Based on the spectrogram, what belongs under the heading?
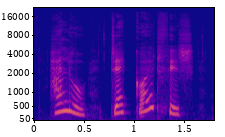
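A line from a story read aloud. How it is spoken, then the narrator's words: Laughing. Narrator (German): lachte Lotte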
